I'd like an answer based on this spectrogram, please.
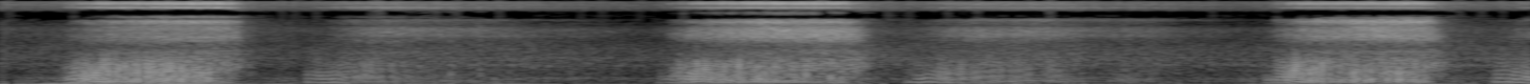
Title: How a baby snores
